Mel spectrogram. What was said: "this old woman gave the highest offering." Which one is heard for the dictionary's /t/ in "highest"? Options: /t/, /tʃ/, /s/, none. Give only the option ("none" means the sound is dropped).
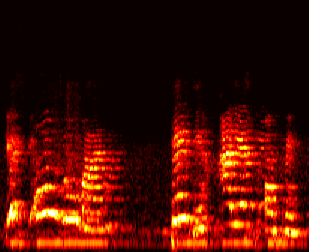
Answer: /t/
